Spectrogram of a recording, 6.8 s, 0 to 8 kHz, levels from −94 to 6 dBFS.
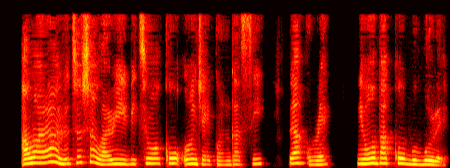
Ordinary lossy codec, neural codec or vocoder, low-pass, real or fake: none; codec, 16 kHz, 1.1 kbps, Voila-Tokenizer; none; fake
